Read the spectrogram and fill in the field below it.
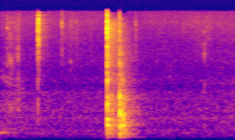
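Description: Scissors are set down on a wooden table with a knock.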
